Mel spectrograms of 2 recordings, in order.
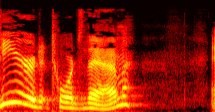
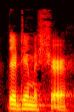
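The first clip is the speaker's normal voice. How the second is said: quiet repeat; 5 semitones lower, 5 dB quieter than usual. Real, not acted.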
